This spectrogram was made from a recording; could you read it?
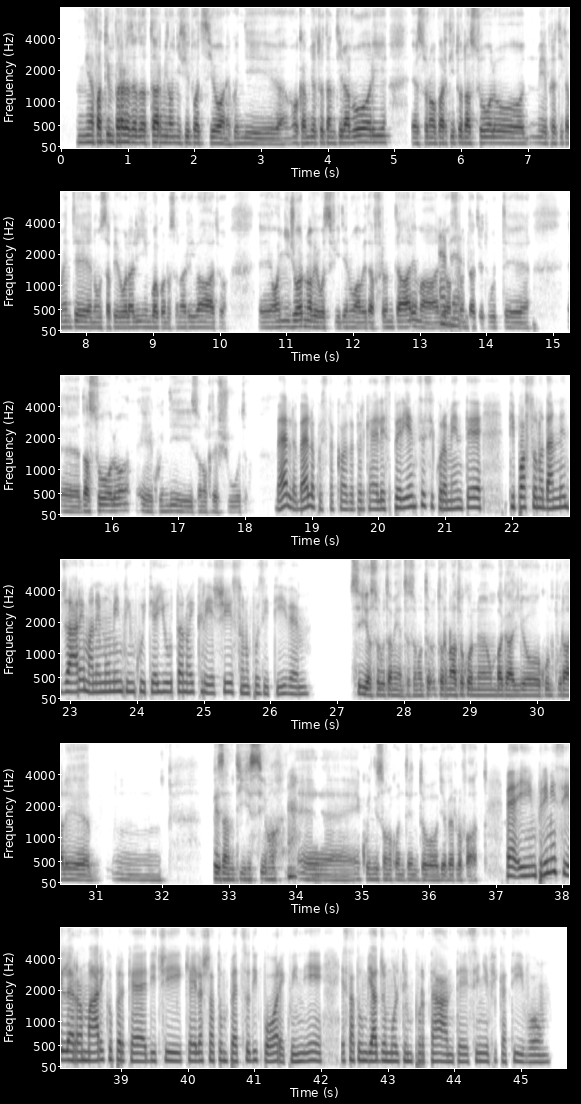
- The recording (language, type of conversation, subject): Italian, podcast, Come è cambiata la tua identità vivendo in posti diversi?
- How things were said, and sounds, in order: tapping; other background noise; laughing while speaking: "pesantissimo"; chuckle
